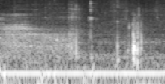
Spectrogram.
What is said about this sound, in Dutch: Even een slokje koffie. Dek af om precies te zijn, want ik drink wat minder gewone koffie, omdat ik niet goed is om zoveel cafeïne te drinken.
